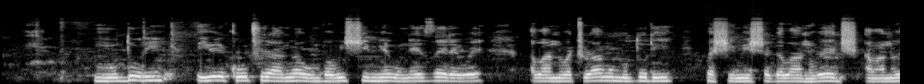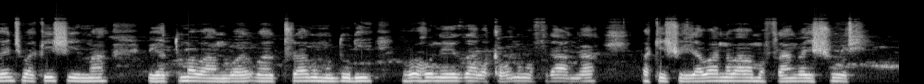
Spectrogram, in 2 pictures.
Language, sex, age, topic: Kinyarwanda, male, 36-49, government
